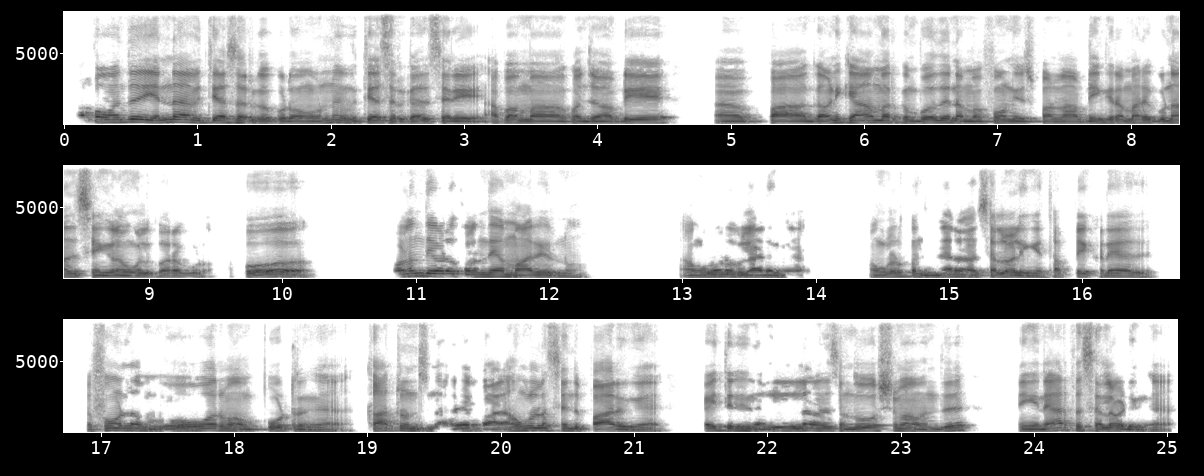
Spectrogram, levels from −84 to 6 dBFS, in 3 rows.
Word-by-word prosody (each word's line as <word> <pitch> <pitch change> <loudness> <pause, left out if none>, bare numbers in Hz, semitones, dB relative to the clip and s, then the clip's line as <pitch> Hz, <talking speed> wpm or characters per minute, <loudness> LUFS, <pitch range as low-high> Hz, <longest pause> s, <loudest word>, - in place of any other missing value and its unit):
அப்போ 180 - 0
வந்து 165 +3 +3 0.2
என்ன 170 +4 +3 0.2
வித்தியாசம் 140 -1 +2
இருக்கக்கூடும்? 115 -1 0
ஒண்ணும் 140 +1 -1
வித்தியாசம் 125 +2 +1
இருக்காது. 100 0 +1
சரி! 110 -1 +3 0.2
அப்பா, 130 +3 0
அம்மா 115 -1 +2 0.3
கொஞ்சம் 105 -1 +2
அப்படியே 120 +4 +1 0.5
அ - - -1 0.3
ப 115 - +4 0.3
கவனிக்காம 135 +4 +2
இருக்கும்போது, 130 +1 +1
நம்ம 110 -1 +1
ஃபோன் 120 0 0
யூஸ் 105 0 -3
பண்ணலாம் 100 0 -1
அப்படிங்கிற 120 +5 0
மாரி 125 +1 +1
குணாதிசயங்கள் 120 -4 0
அவுங்களுக்கு 95 -3 -1
வரக்கூடும். 90 0 -5
இப்போ - - -3 1.1
குழந்தையோட, 180 +3 +3
குழந்தையா 135 +1 +2
மாறிடணும். 105 -6 -2 0.8
அவுங்களோட 130 +6 0
விளையாடுங்க, 115 -4 0 0.6
அவுங்களோட 120 +5 -3
கொஞ்சம் 110 -5 -1
நேரம் 130 -5 0
செலவழிங்க 100 -8 +1
தப்பே 120 - -4
கிடையாது. 90 -2 -1 0.5
ஃபோன்லாம் 150 -4 +1 0.2
ஓரமா 145 +1 +2 0.2
போட்டுருங்க. 105 -7 0 0.4
கார்ட்டூன்ஸ் - - 0
நெறையா 135 +1 +1
பா - - +3
அவுங்களோட 155 +4 +2
சேர்ந்து 130 -2 +1
பாருங்க. 115 -5 +1 0.5
கைத்தட்டி 140 0 +2
நல்லா 125 +6 +2
வந்து 130 0 +1
சந்தோஷமா 125 +3 +1
வந்து 105 +7 -1 0.5
நீங்க 115 0 +1
நேரத்தை 165 -4 -1
செலவழிங்க. 105 -7 +1
120 Hz, 130 wpm, -22 LUFS, 110-135 Hz, 1.1 s, ப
